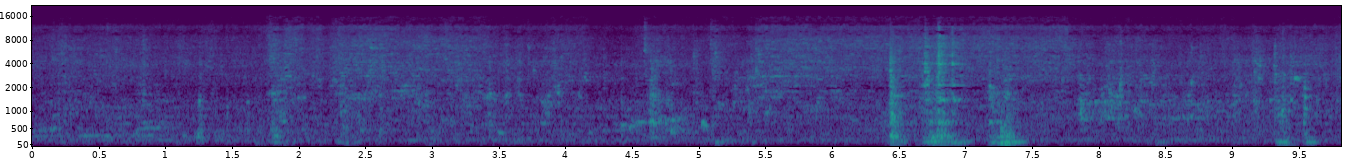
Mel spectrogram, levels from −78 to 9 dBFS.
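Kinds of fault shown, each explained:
No faults heard in this audio.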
